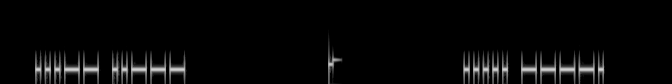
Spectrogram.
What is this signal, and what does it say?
Morse code, heard as a keyed tone, about 25 wpm, 700 Hz. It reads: 32 59
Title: Numbers - 2-Digit 25wpm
